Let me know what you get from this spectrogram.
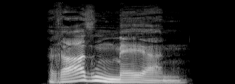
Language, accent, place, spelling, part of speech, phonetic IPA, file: German, Germany, Berlin, Rasenmähern, noun, [ˈʁaːzn̩ˌmɛːɐn], De-Rasenmähern.ogg
- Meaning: dative plural of Rasenmäher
